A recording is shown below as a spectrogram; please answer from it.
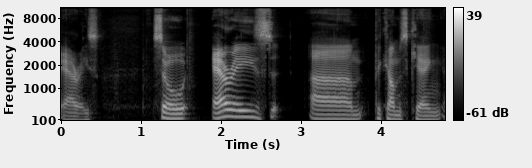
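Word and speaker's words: Aerys: his name is because it sounds like Aries from Aries, the god of war. Yeah. Um, except except it's spelled A R Y S. I think there's a Y in it. I remember that. It's it's spelled differently from what from the Greek way of saying it, but you are supposed to say Aries.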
